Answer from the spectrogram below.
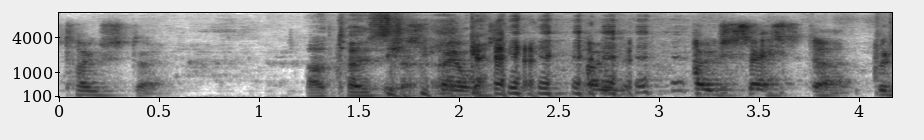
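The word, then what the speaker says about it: Towcester: that town up the road for me it's pronounced toaster oh toaster toer but it's pronounced toaster nobody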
